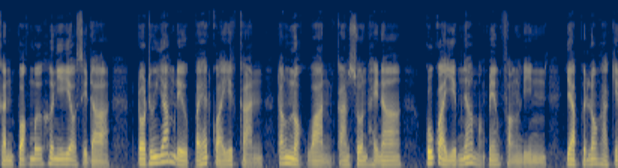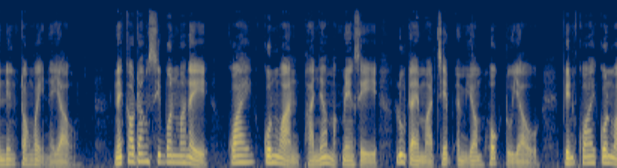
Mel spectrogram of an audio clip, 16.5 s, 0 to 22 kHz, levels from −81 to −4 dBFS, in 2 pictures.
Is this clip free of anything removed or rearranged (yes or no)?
yes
